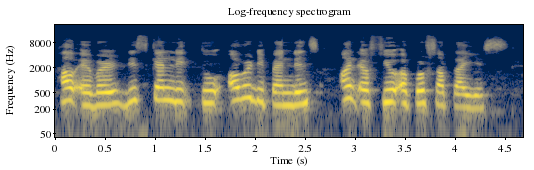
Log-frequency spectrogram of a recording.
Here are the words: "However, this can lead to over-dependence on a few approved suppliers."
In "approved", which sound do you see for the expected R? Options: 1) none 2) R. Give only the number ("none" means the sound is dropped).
1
